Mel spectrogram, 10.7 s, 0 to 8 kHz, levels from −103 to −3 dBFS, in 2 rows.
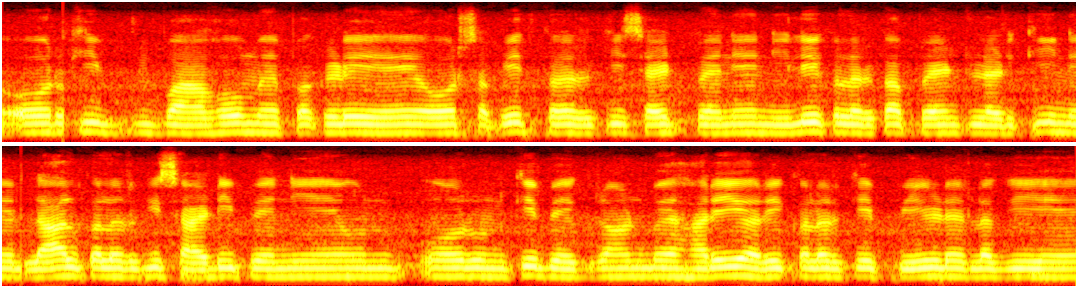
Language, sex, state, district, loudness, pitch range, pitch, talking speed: Hindi, male, Bihar, Jahanabad, -17 LUFS, 130-140 Hz, 135 Hz, 195 wpm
